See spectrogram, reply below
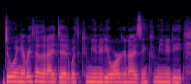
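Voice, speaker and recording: Speaking very fast in a flat, clear, resonant voice that is slightly low with a dark tone, a middle-aged woman reflects personally in an interview. She is a mother and community organizer, Puerto Rico-born and raised in western Massachusetts from age two.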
